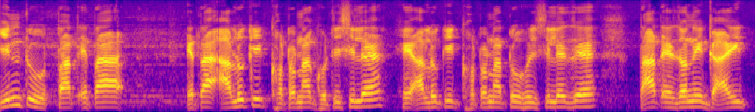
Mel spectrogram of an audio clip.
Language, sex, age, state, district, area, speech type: Assamese, male, 60+, Assam, Udalguri, urban, spontaneous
